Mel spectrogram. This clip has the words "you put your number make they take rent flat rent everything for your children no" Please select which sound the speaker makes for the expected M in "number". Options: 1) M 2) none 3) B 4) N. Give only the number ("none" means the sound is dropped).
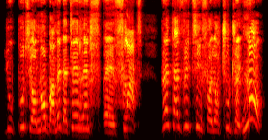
2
